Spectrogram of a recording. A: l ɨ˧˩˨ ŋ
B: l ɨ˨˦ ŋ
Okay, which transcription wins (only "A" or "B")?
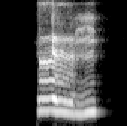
A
